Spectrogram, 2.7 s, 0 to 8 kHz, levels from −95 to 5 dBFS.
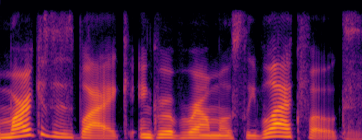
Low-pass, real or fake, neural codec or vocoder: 7.2 kHz; real; none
